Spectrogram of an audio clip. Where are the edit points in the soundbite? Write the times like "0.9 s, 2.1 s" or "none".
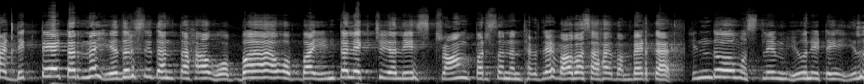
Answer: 6.8 s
